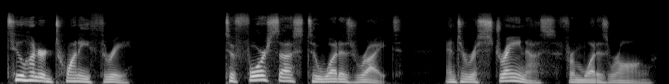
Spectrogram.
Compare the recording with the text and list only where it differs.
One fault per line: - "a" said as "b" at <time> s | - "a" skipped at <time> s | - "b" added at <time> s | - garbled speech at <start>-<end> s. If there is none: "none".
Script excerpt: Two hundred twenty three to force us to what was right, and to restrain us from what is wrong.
- "was" said as "is" at 3.4 s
